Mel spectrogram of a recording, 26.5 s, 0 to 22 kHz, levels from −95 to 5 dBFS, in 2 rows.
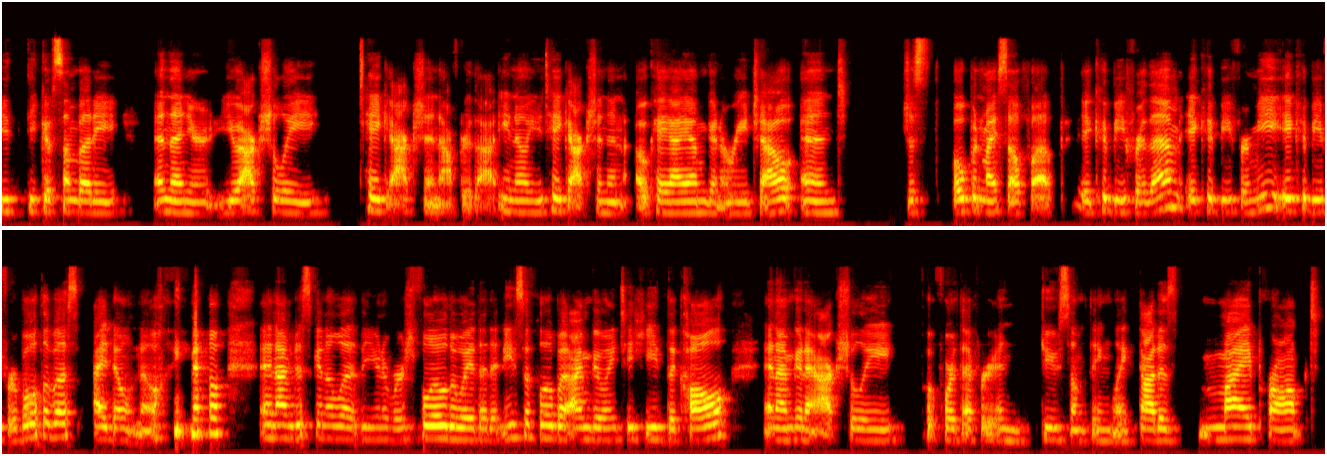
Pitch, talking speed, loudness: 190 Hz, 210 wpm, -24 LUFS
